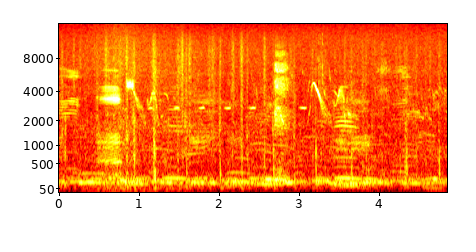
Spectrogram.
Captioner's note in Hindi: जानवरों की आवाज़ें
